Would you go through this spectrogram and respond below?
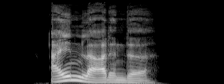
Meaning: inflection of einladend: 1. strong/mixed nominative/accusative feminine singular 2. strong nominative/accusative plural 3. weak nominative all-gender singular
- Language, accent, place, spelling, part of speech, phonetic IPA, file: German, Germany, Berlin, einladende, adjective, [ˈaɪ̯nˌlaːdn̩də], De-einladende.ogg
